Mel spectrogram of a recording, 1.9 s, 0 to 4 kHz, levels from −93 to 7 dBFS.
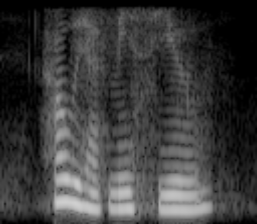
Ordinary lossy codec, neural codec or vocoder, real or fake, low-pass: AAC, 16 kbps; none; real; 3.6 kHz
